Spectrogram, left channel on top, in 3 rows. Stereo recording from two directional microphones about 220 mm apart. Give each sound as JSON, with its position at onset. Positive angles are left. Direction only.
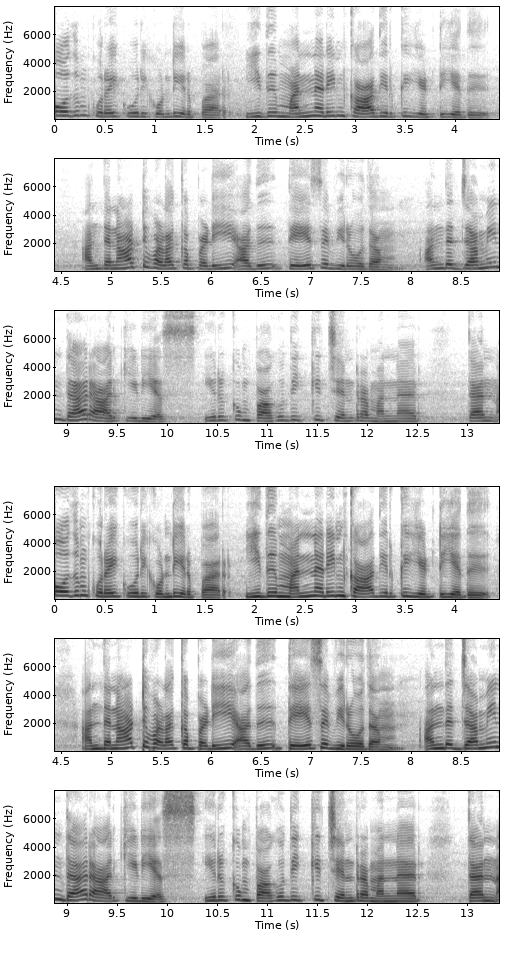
{"t": 0.0, "sound": "a woman's voice", "side_deg": -35}
{"t": 2.5, "sound": "speech", "side_deg": -55}
{"t": 3.1, "sound": "a woman's voice", "side_deg": -40}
